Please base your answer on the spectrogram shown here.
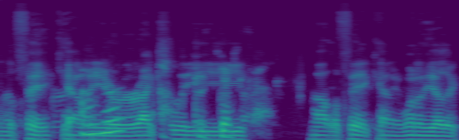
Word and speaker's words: Lafayette: and lo and behold i looked on the lafayette that's how you say it from north florida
